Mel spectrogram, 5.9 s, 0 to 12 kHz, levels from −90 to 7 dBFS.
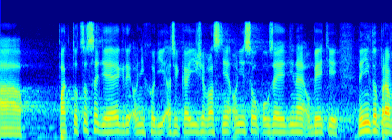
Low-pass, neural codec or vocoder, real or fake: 7.2 kHz; none; real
